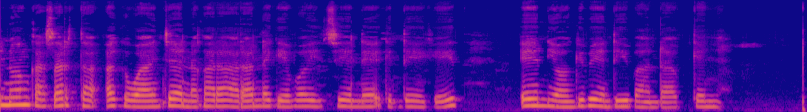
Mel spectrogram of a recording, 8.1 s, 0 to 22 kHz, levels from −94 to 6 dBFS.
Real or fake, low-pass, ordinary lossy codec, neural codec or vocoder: real; none; none; none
